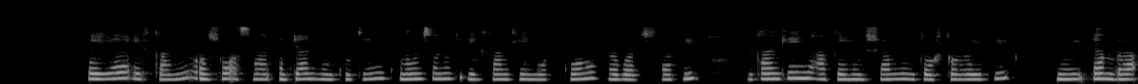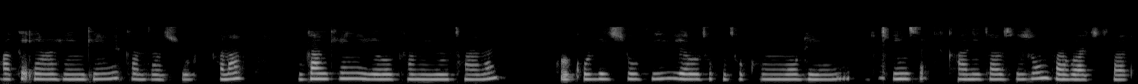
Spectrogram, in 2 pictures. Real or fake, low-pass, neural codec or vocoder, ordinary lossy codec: fake; 7.2 kHz; codec, 44.1 kHz, 2.6 kbps, SNAC; MP3, 24 kbps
